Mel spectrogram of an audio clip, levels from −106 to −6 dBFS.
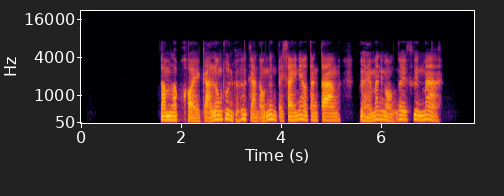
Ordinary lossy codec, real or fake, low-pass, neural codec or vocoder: none; real; 7.2 kHz; none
